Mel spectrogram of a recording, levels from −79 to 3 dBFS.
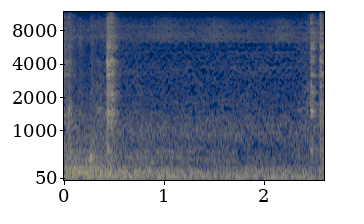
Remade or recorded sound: recorded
